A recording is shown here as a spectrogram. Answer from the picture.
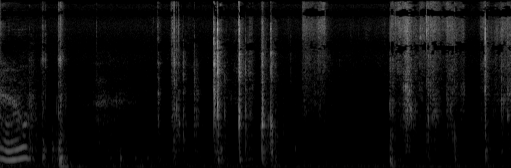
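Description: Paper and card being handled during papercraft work: scattered light crackles, taps and short rustles, with a brief hum of a voice at the very start.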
